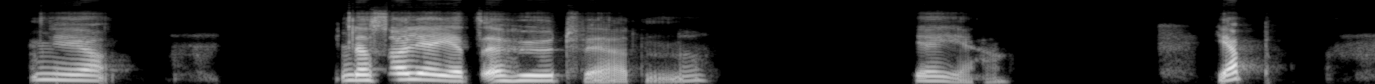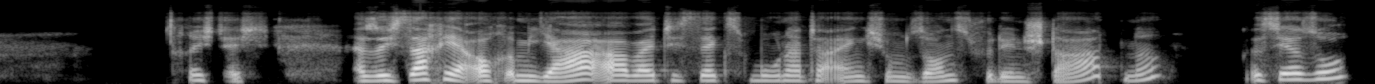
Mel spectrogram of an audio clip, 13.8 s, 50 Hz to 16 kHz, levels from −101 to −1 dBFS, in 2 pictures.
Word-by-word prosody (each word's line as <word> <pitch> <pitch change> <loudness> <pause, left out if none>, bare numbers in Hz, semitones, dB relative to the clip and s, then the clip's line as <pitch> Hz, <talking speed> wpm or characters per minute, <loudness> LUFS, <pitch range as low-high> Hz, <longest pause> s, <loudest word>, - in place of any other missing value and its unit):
Ja. 235 -4 -2 1.1
Und 230 - -2
das 235 0 +6
soll 260 +1 +7
ja 250 - +9
jetzt 200 -3 +4
erhöht 215 +1 +3
werden, - - -7
ne? 220 +1 -14 1.0
Ja, 200 - -3
ja. - - -12 1.1
Jap. - - +3 1.5
Richtig. 230 -1 -8 0.4
Also, 205 +2 0
ich 220 - 0
sage 255 +1 +5
ja - - +3
auch, 210 -1 +2
im 215 - -1
Jahr 205 +6 +4
arbeite 220 0 +1
ich 210 - -12
6 215 0 -6
Monate 215 0 -6
eigentlich 190 0 -7
umsonst 190 +3 -7
für - - -11
den 180 -1 -7
Staat, 400 - -5
ne? - - -7 0.5
Ist 230 +2 -6
ja 260 0 +3
so. 290 +7 -2
220 Hz, 145 wpm, -22 LUFS, 205-240 Hz, 1.5 s, ja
